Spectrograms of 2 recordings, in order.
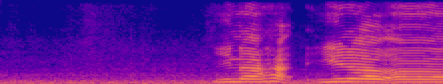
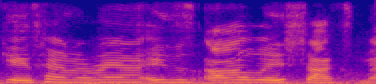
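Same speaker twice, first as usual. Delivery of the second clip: usual speaking voice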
